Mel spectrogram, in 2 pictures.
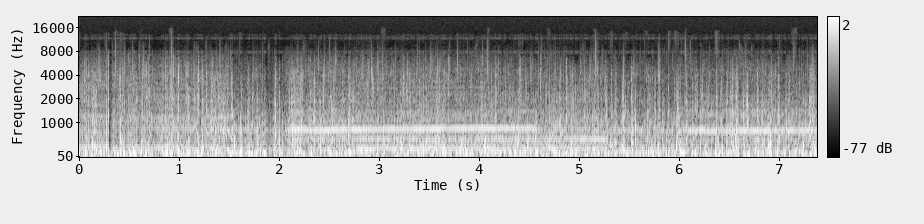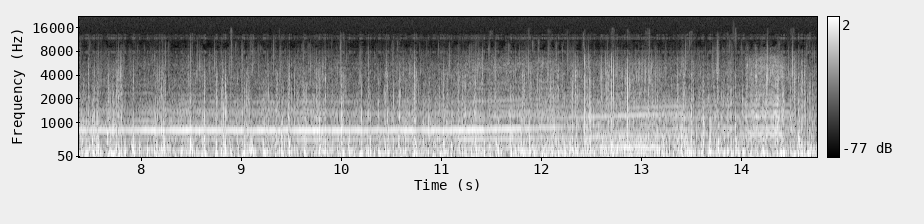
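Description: Yamaha R6 inline-four sport bike engine at a steady cruise, its note dipping slightly and rising again near the end, with wind buffeting the microphone.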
